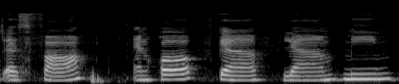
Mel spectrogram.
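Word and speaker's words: ف: Te will be pronounced as Ta, and Fe will be pronounced as Fa.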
